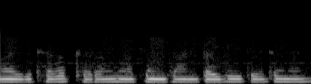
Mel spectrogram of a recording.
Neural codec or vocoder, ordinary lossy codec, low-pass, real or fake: none; AAC, 32 kbps; 3.6 kHz; real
